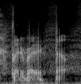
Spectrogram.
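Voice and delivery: whispering butter, butter to the cat; soft unvoiced call to a pet; hushed call. Real, not acted. Owner whispering to her cat: hushed call.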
